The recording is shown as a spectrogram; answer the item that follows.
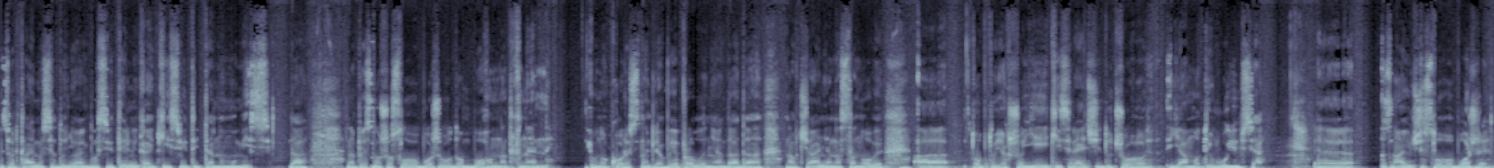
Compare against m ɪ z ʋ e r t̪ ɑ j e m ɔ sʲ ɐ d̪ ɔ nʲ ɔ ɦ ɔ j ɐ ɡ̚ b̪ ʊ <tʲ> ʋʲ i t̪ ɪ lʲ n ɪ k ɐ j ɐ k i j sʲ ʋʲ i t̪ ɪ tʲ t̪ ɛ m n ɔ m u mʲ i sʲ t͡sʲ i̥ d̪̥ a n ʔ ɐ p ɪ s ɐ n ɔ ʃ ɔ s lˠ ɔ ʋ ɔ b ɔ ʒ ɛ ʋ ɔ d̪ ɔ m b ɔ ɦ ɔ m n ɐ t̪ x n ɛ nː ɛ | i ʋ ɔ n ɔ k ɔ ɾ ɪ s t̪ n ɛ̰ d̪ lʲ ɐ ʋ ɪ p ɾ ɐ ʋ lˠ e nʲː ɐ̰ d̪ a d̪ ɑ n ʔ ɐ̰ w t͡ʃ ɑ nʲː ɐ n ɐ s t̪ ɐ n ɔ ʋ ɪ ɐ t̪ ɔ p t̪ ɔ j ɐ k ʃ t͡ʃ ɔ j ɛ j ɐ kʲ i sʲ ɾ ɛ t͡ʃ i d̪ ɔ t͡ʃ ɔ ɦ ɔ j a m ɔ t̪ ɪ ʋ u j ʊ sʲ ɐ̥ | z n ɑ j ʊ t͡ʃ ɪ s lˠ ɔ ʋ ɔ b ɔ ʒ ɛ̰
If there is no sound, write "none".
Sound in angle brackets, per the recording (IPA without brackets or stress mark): sʲ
